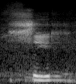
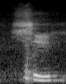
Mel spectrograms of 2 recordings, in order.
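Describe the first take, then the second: Both takes have the same delivery.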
